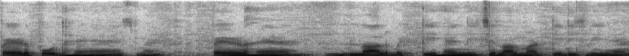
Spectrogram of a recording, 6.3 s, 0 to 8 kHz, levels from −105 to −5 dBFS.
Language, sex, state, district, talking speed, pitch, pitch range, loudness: Hindi, male, Uttar Pradesh, Muzaffarnagar, 145 wpm, 150 Hz, 145-155 Hz, -14 LUFS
